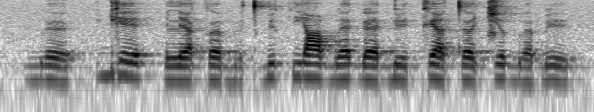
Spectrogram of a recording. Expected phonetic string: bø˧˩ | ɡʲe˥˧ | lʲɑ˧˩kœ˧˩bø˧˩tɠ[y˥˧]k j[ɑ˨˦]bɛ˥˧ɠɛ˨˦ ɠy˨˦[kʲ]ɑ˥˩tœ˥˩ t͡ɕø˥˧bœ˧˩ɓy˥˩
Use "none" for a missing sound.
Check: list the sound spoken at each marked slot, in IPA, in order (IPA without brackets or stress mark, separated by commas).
y˥˧, ɑ˥˧, kʲ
